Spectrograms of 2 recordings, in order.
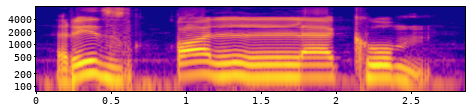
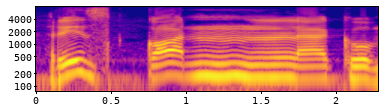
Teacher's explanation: maka cara membacanya seolah-olah ditasydidkan ya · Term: idgham bilagunnah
